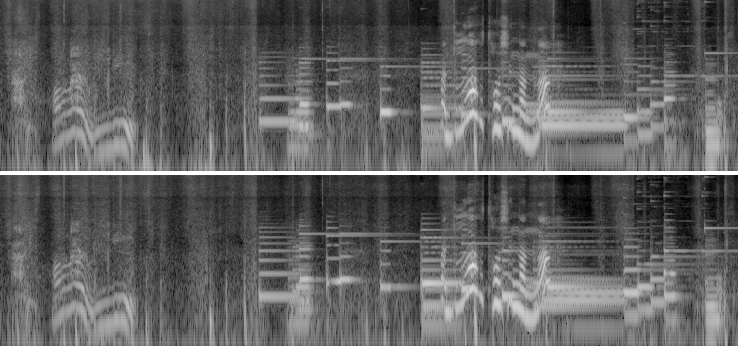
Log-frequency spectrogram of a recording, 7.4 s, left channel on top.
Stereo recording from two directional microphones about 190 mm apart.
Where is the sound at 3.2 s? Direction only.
5° right (ahead or behind).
